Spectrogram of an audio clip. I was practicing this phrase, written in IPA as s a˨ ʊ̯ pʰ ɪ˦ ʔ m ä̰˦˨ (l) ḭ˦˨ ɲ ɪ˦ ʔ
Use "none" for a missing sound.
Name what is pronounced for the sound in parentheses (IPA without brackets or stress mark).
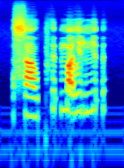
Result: l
